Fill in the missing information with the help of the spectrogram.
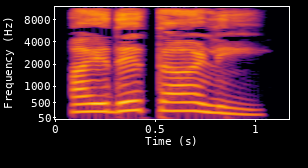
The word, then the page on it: ಅಯ್ದೆತಾಳಿ: kannada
